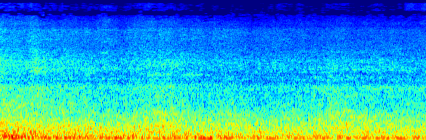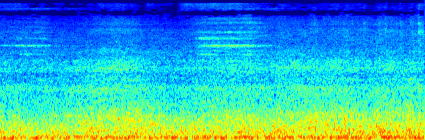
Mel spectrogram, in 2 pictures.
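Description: Loaded freight train of covered hopper cars rolling past close by: a steady low rumble of steel wheels on rail. Short high-pitched wheel squeals sound twice on the curve, once about halfway through and again a couple of seconds later.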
